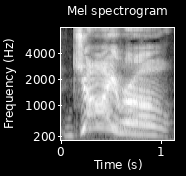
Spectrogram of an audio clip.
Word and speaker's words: gyro: wait i need to how do you actually pronounce it gyro yeah i was right yet i was right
